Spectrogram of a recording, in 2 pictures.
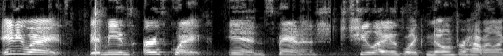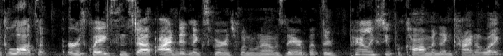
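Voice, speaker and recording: An unremarkable speaking voice with an American accent, lively intonation and big swings in loudness at a moderate pace with hardly any pauses. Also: woman, medium pitch for a woman. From United States. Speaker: vlogger. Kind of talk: casual advice vlog. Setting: home, bedroom. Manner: casual, filler-heavy.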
